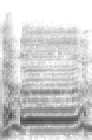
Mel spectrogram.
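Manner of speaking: put-on Cajun accent, "hello" high and drawn out. Imitating how Ed Orgeron said hello: Ed Orgeron saying hello in Cajun. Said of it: "He said hello in Cajun".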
